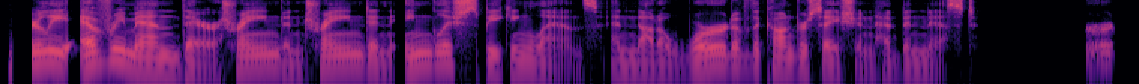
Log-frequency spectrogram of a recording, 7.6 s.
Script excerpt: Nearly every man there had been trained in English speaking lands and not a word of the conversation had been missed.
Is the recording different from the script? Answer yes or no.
yes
